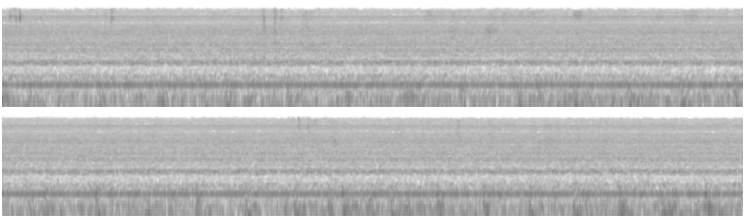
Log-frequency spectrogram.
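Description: Passenger train in motion: a steady low rumble of the carriage running on the rails, with a constant hum over it.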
